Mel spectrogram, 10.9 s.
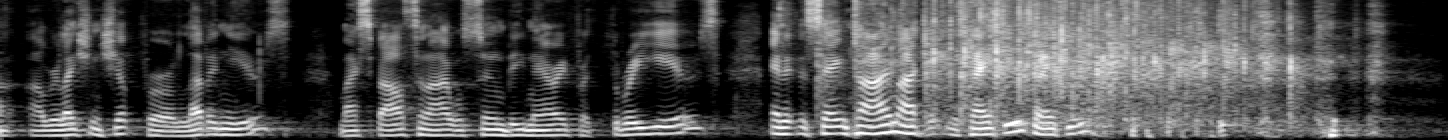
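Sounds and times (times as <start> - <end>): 
speech: 0.3 - 8.9
audience applause: 6.2 - 10.2.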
